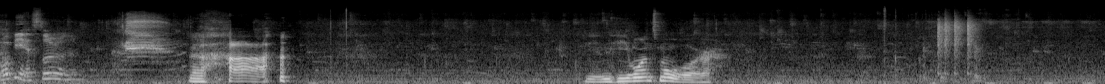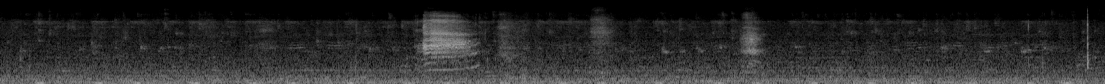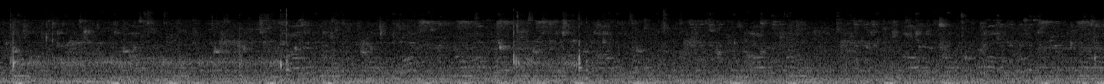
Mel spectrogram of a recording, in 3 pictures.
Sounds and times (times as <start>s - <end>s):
Meow: 1.1s - 1.9s, 15.2s - 15.9s.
